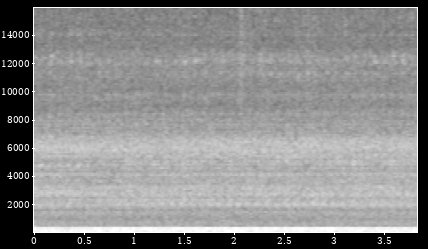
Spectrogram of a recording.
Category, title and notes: Sound effects > Vehicles
MAN/Solaris bus engine cruising at ~2000 RPM.
bus, diesel, drive, driving, engine, motor, vehicle, whine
